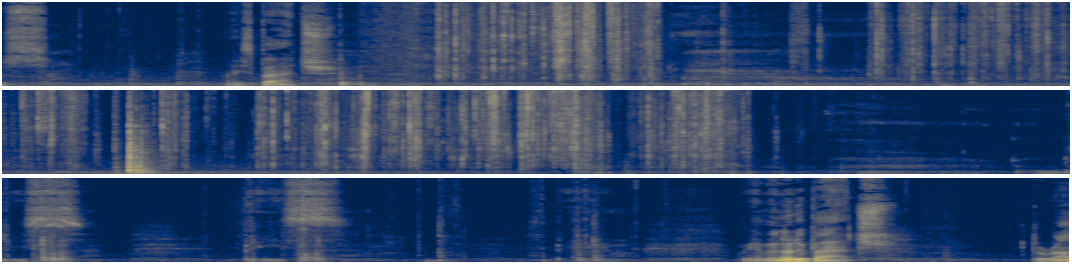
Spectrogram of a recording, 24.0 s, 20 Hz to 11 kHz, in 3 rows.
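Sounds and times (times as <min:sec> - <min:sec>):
foil wrapper crinkling and tearing: 0:03.0 - 0:05.1, 0:05.9 - 0:13.9.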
